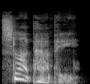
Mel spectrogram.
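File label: "slaphappy", British English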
